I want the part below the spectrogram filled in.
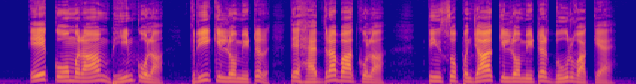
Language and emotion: Dogri, neutral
